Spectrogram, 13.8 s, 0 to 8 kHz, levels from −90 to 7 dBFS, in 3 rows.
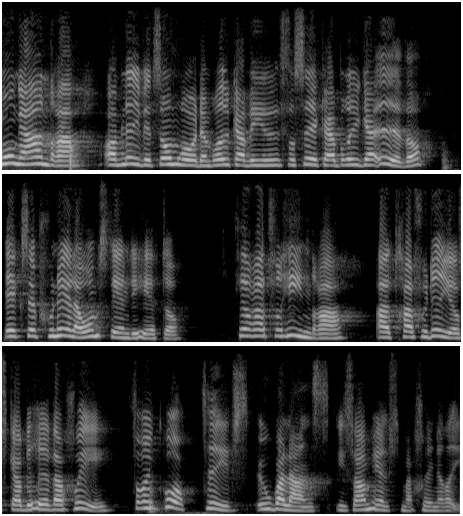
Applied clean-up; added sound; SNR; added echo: neural mask model DeepFilterNet 3.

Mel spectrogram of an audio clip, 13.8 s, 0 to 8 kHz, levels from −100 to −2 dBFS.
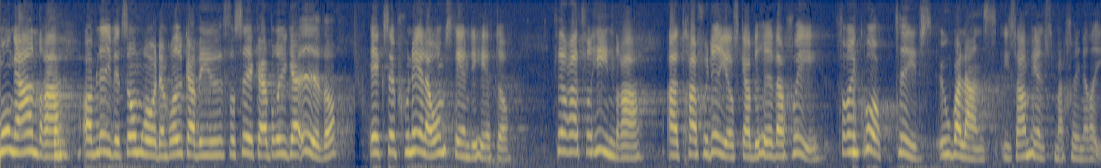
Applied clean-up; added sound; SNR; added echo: neural mask model Resemble Enhance denoiser.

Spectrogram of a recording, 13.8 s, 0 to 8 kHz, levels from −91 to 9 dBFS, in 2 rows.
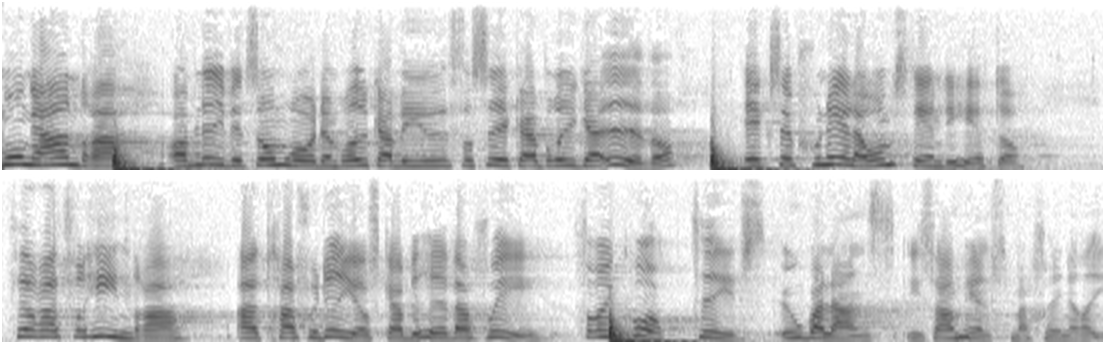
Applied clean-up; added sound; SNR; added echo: none; Knock; -4 dB; none.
